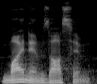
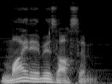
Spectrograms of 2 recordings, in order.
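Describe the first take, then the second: First: The word 'is' is contracted onto 'name'. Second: The word 'is' is said fully and separately. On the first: "थोड़ा सा fluently भी बोल सकते हैं ... इज़ अलहदा से मत बोलिए" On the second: "my name इज़, ... बोल लीजिए अपना नाम"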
